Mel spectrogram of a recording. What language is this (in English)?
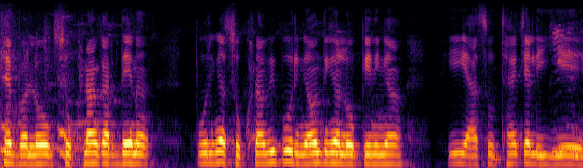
Dogri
